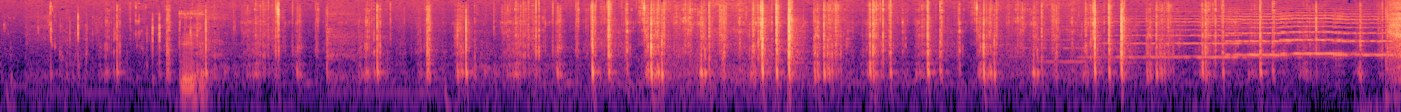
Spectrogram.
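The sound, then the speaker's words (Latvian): Candy wrappers crinkle and rustle in dense, irregular bursts as red anise-flavoured candies are unwrapped, with occasional crunchy chewing sounds; near the end a bright, sustained musical tone enters beneath the crinkling. “Ar šādām gardām skaņām arī izskan šis raidījums”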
